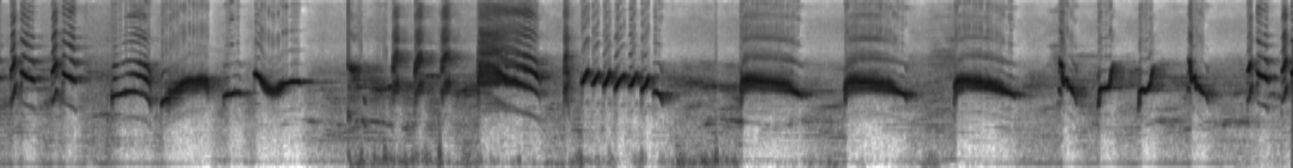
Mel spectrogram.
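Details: Wambi kept in a cage and offered for sale, called gacor for its constant singing, delivering loud varied whistles, quick rising chirps and a burst of rapid trilled notes, interrupted by low rumbling handling noise.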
